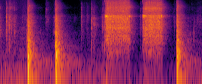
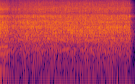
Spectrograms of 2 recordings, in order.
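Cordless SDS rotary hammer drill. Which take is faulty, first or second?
second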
